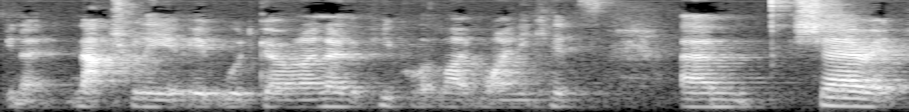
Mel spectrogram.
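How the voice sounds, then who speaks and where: A woman speaks very fast in a very deep, low voice. Noticeable background noise and audible room echo surround her. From UK. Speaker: podcast host, community engagement consultant. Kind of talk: casual monologue. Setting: home office.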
